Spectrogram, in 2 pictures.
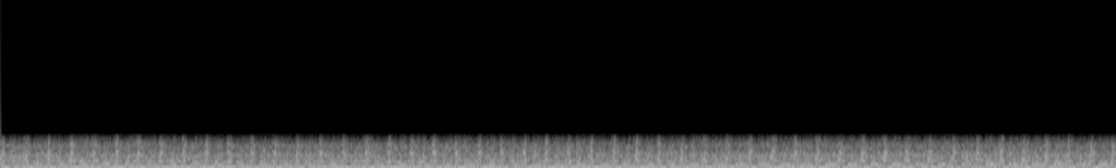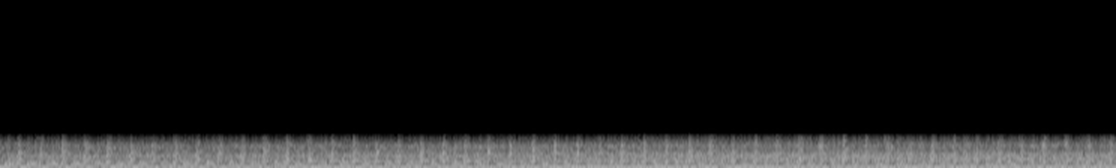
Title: Rod knock? Stuck valve? Exhaust leak?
